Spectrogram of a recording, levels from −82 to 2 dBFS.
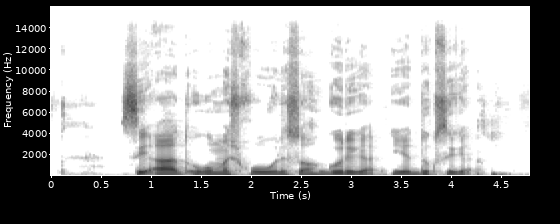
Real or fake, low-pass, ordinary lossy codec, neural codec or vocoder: real; 14.4 kHz; none; none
